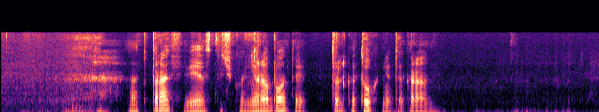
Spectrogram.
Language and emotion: Russian, sad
